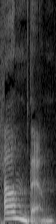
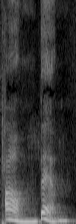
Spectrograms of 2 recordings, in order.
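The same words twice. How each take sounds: First: ANDEN high on "An", falling to "-den"; single-peak "Anden", stressed first syllable then down; acute accent. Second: ANDEN up, down, up again on "-den"; double-peak "Anden", second syllable lifting; grave accent. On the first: Teacher demonstrating acute accent, "Anden" high then falling. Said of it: "stress in the first syllable". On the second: Teacher demonstrating grave accent, "Anden" in two peaks. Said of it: "goes up in the beginning". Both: Shown as a demonstration.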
